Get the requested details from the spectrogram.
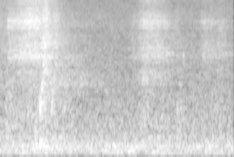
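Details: A white Boxer dog makes quiet, rapid snorting breaths; the owners suspect mucus or an upper respiratory infection, and a vet later found her healthy: reverse sneeze.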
